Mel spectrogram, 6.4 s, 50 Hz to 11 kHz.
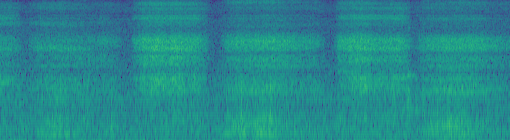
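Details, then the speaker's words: Baby who fell asleep in the middle of eating dinner, snoring while asleep: soft, hissing, regular snores about 24 a minute over steady background hiss; infant snoring. "snoring. That is so funny. I should probably move him."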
